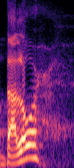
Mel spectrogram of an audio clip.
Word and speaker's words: Balor: Is Bor the correct pronunciation? Uh Balor.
